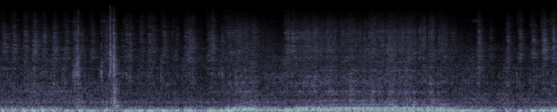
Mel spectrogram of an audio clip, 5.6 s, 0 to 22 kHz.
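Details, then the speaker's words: 1966 Impala with a 560hp V8 build, early start-up, cold: a deep rumble that chugs, surges and stumbles as if trying to die, a humming noise also noted. Suspected flooding, possibly the choke falling closed; unconfirmed. "Sounds like it's flooding out. Yeah, this this ain't She ain't happy."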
